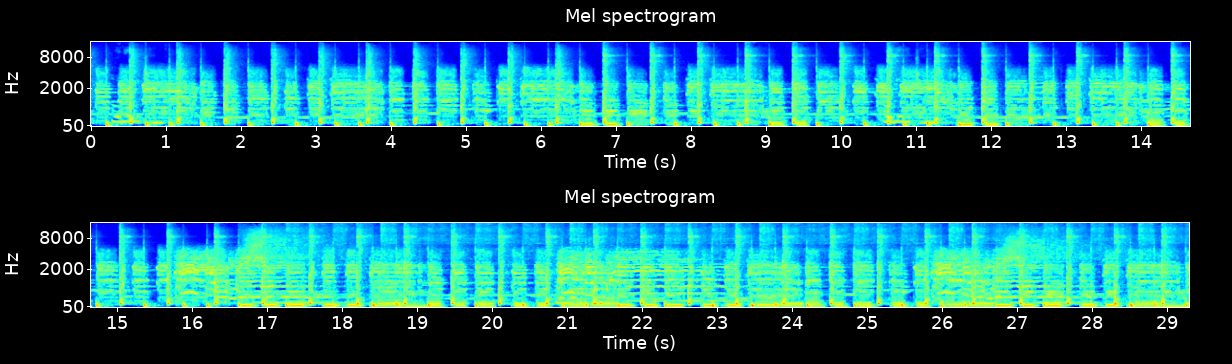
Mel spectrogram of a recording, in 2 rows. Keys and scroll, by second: 4.4 super+z, 7.8 super+z, 14.2 super+z, 24.4 super+z, 25.9 super+z.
